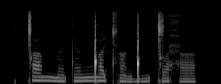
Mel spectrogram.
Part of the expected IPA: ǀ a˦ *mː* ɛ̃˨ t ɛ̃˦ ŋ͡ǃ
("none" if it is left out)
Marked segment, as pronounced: mː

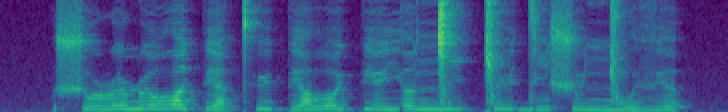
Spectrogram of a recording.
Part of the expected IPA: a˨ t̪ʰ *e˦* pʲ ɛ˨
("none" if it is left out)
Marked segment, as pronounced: y˦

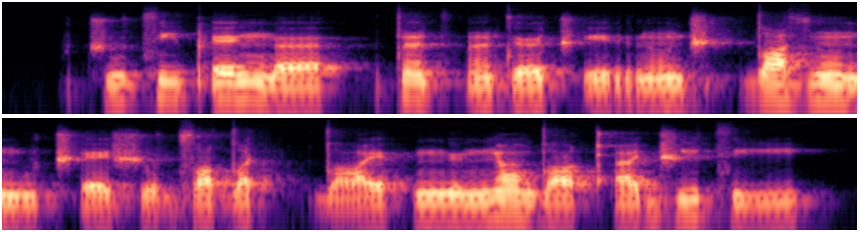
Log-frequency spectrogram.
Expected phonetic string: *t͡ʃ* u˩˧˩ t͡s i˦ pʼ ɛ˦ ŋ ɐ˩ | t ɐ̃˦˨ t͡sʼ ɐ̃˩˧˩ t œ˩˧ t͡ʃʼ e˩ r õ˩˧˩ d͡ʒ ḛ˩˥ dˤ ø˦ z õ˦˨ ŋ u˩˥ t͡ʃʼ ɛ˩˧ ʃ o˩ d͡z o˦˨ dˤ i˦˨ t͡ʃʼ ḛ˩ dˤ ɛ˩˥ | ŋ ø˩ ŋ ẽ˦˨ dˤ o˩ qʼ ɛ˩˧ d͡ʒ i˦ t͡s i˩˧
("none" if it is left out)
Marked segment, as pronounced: t͡ʃ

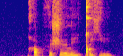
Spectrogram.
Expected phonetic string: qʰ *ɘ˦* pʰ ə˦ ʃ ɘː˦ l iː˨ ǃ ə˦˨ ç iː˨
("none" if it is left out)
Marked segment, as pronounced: ɘ˦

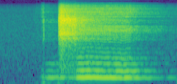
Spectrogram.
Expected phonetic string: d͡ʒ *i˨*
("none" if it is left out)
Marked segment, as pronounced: i˦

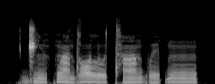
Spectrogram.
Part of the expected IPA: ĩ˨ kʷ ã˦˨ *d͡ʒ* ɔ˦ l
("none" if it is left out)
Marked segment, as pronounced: d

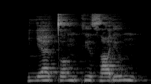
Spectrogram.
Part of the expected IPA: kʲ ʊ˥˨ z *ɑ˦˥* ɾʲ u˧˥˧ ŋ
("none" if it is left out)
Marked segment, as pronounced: ɑ˦˥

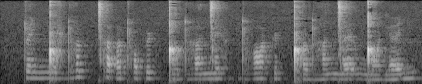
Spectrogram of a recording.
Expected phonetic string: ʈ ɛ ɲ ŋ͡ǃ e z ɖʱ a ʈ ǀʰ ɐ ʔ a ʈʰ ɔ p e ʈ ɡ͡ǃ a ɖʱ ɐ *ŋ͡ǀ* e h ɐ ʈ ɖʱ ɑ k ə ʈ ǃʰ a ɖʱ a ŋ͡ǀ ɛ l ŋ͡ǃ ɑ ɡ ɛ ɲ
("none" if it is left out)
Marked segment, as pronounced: ŋ͡ǀ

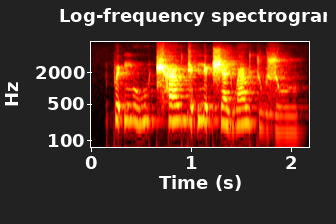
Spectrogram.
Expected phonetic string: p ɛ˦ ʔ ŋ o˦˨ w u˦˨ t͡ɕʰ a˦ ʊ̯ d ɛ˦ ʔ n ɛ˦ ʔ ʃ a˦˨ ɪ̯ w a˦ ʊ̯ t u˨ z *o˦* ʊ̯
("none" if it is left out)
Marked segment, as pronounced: o˨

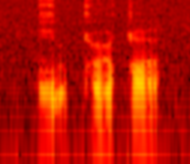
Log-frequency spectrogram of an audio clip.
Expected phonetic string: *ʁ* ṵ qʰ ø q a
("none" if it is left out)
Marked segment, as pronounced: ʁ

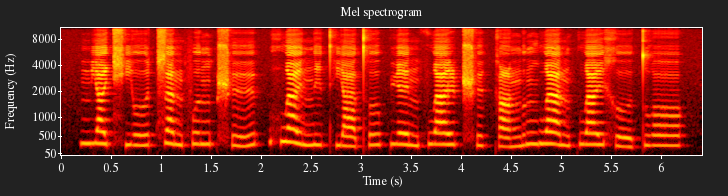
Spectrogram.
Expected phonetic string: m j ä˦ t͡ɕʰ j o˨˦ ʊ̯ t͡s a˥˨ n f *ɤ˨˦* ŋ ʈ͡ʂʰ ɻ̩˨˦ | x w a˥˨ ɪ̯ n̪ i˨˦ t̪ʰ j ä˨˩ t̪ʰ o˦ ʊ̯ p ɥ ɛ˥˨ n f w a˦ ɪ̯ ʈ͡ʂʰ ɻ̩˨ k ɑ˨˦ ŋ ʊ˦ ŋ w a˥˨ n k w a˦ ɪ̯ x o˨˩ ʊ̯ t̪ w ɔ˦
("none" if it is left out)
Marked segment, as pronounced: ɤ˦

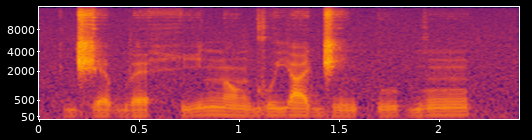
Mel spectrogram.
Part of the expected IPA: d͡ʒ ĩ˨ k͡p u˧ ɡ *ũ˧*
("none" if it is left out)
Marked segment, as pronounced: ũ˦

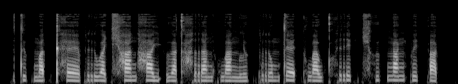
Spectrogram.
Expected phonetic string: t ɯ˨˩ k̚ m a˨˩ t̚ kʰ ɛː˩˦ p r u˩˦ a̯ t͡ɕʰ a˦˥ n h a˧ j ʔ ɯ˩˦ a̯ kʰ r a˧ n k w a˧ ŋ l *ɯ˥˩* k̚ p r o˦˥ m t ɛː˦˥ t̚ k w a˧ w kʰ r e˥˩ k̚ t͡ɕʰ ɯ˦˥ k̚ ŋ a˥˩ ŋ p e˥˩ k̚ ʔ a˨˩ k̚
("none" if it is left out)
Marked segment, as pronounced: ɯ˦˥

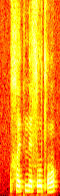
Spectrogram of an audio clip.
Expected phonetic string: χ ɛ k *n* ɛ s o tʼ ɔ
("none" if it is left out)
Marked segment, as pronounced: n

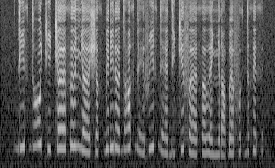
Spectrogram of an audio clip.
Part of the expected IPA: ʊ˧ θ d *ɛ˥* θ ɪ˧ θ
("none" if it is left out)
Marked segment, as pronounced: ə˥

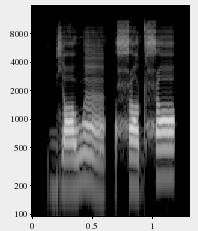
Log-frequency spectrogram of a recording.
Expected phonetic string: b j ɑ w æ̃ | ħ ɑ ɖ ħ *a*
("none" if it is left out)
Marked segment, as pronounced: ɑ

